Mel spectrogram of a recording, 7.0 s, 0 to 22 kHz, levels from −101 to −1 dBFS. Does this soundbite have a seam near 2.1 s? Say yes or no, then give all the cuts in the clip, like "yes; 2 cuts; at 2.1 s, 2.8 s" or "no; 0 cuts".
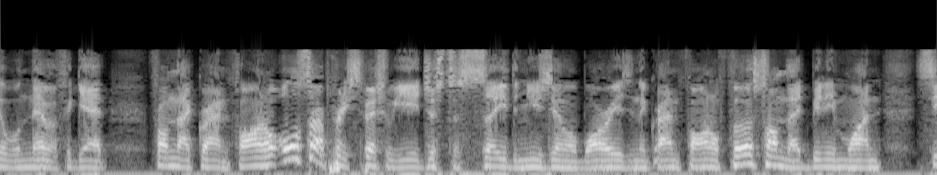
no; 0 cuts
